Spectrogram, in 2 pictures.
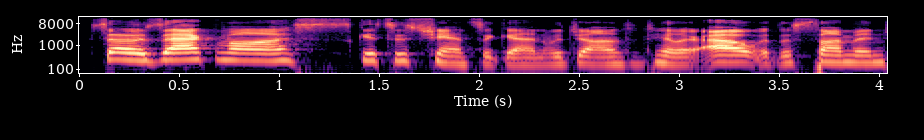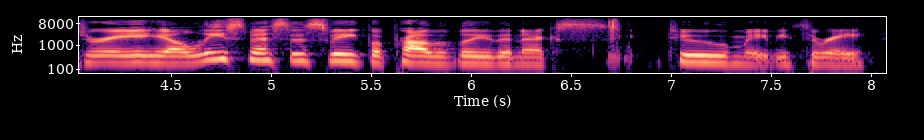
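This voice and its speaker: A woman co-hosting a casual sports podcast, talking in an upbeat, animated way with quick asides. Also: on the low side, clean tone, no echo. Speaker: podcast co-host.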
